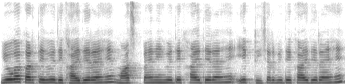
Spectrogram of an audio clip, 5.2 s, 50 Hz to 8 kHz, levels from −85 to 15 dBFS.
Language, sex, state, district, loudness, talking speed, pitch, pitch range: Hindi, female, Chhattisgarh, Kabirdham, -18 LUFS, 245 wpm, 240 Hz, 235-250 Hz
